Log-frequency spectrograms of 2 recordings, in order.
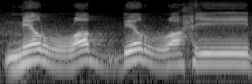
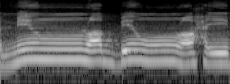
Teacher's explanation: Kerana nun, walaupun nun mati, walaupun tanwin, tak boleh masuk hidung di situ, sebab nun itu telah dimasuk secara total semuanya ke dalam huruf ra yang berlaku idgham bila gunnah.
